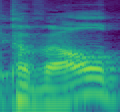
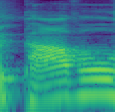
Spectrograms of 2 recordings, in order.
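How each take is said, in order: First: "Pavel" with weak first vowel, stressed -vel; Pavel stressed on second syllable. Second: "Pavel" with stressed short a, weak ending; Pavel stressed on first syllable. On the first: Guest gives host the other way of saying his name, "Pavel" as puh-VELL. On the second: Guest tells host how some people say his name, "Pavel" as PAV-el. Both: Shown as a demonstration. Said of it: "some people say".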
